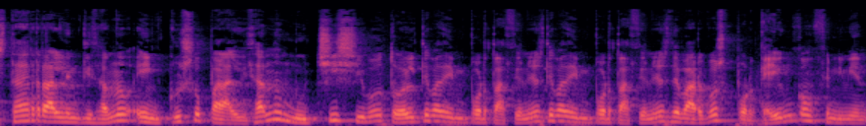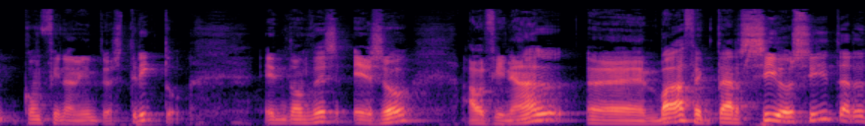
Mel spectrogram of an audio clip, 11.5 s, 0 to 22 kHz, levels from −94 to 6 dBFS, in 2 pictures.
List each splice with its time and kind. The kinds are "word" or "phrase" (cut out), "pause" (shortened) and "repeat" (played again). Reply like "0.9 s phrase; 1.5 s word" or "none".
3.6 s repeat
